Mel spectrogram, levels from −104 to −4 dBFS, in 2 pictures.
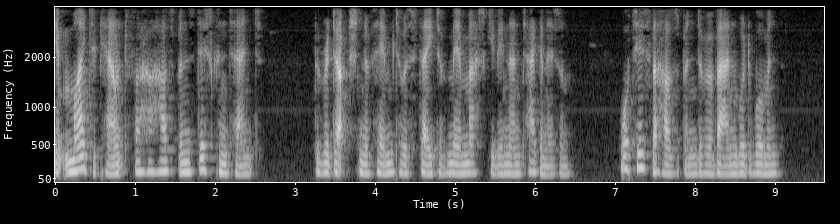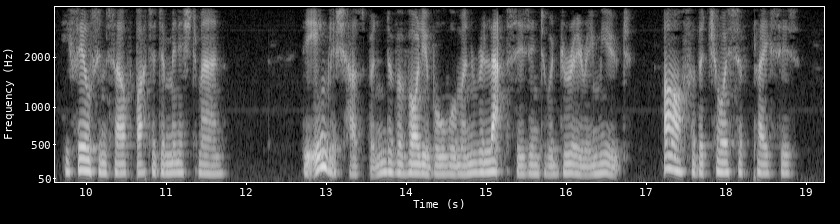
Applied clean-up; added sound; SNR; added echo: none; none; none; none.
